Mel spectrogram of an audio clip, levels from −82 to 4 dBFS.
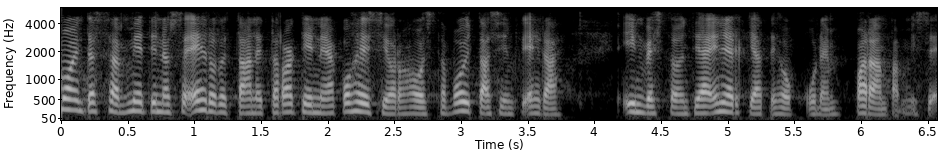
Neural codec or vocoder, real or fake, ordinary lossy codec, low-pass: codec, 16 kHz, 4.8 kbps, FACodec; fake; none; 5.4 kHz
